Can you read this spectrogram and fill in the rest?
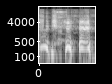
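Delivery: high put-on cackle of a laughing dwarf; character laugh. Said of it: "Thron goes".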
